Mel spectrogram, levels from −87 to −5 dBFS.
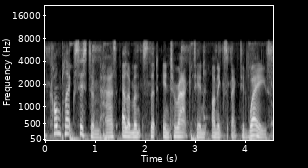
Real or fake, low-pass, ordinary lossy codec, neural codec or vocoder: real; 7.2 kHz; Opus, 64 kbps; none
